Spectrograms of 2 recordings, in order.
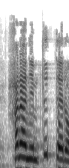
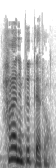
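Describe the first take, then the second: First: 하나님 lifted higher and pressed, then falling; stress on 하나님. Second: Said in the usual way. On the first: Shown as a demonstration. Preacher driving 하나님 home to the congregation, stressed. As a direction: lean into 하나님 as the key word. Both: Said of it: "누구 마음대로?".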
